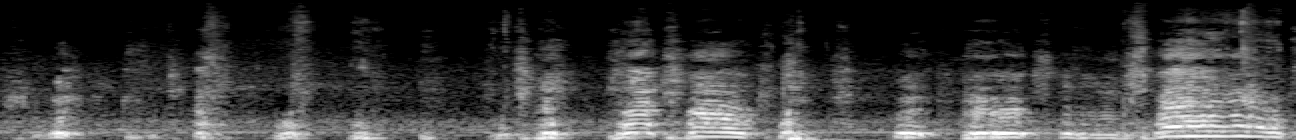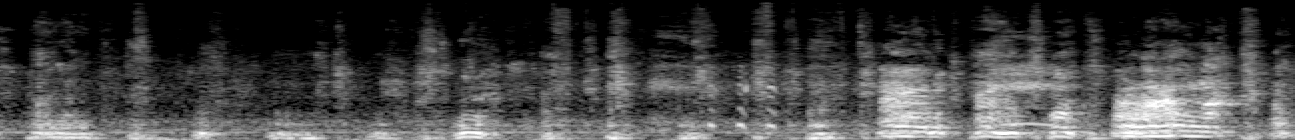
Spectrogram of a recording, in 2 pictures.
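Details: Winry, a female Labrador retriever, plays with her owner and makes funny sounds: a run of short, throaty growls and moaning, whine-like vocal bursts with panting in between, some voiced sounds overlapping, over a steady indoor background.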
